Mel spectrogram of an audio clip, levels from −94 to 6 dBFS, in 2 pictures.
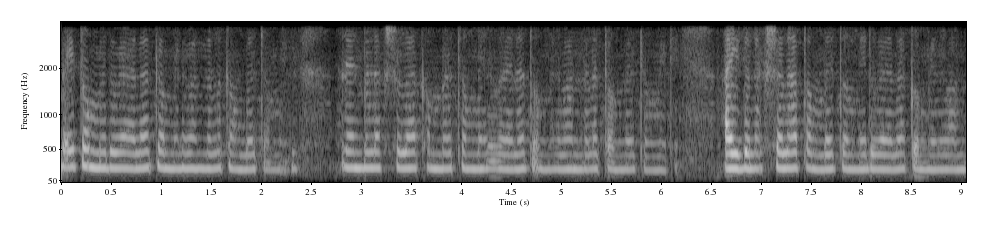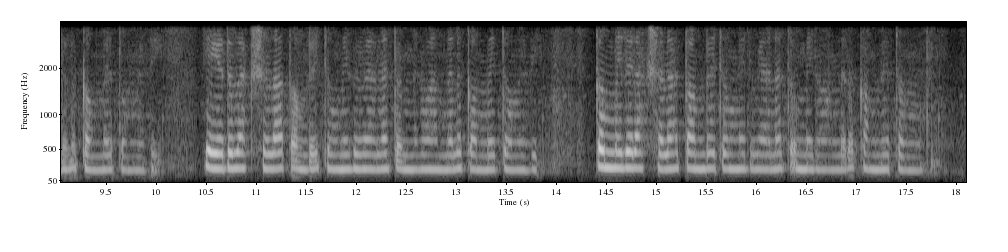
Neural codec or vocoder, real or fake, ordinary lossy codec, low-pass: codec, 16 kHz, 1.1 kbps, Voila-Tokenizer; fake; none; 3.6 kHz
